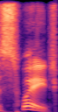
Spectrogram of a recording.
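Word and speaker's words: assuage: a backwards form of racism that exists to swash the guilt of smug liberals the expensive a swatch you mean it's a swage right i know i mispronounced words a lot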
